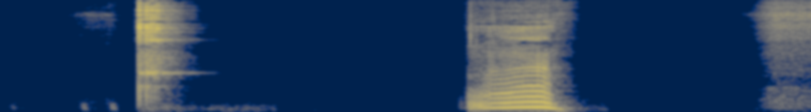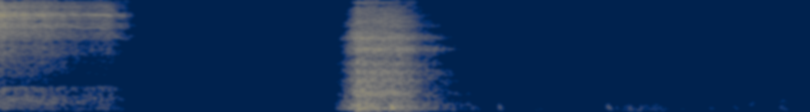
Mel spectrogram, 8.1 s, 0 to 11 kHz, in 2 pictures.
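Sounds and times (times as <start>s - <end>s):
beer glasses clinking in a toast: 0.7s - 1.0s
speech: 2.4s - 2.9s.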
